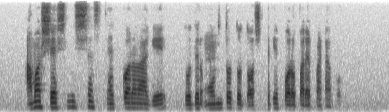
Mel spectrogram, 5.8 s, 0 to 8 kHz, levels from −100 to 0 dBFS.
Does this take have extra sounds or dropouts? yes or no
yes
